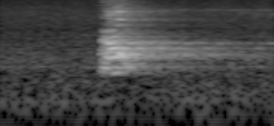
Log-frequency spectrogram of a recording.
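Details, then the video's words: A neighbor's dog gives one sharp, loud bark outdoors in the morning, followed by a short trailing echo against a quiet background. "Neighbor's barking dog"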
